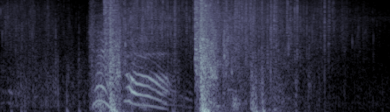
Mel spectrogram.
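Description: A hatchet strikes a man with heavy thuds.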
